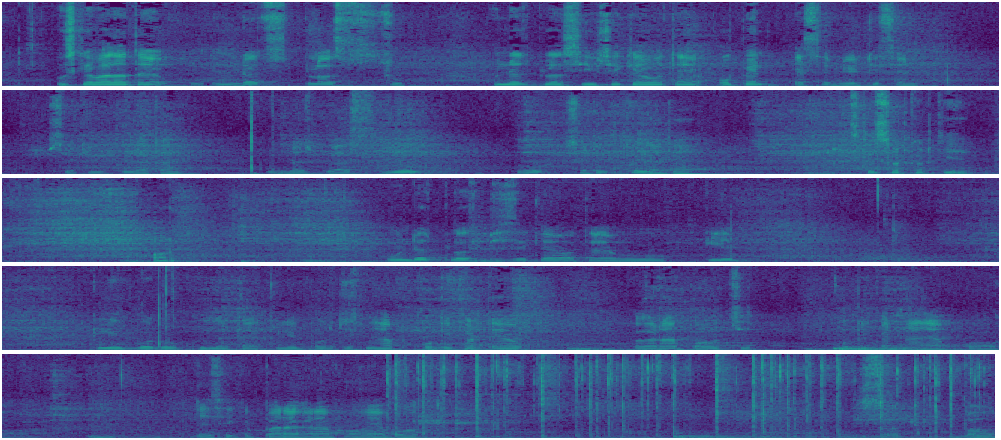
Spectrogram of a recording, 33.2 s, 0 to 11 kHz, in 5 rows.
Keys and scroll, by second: 8.1 super+u, 20.7 super+v, 28.8-33.2 typing.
